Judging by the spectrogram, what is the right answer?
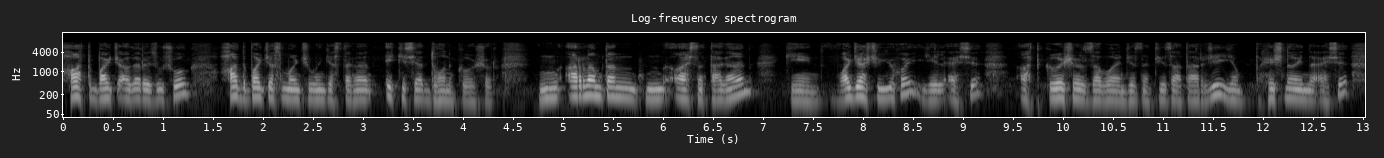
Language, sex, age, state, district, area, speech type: Kashmiri, male, 45-60, Jammu and Kashmir, Ganderbal, rural, spontaneous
